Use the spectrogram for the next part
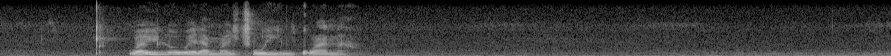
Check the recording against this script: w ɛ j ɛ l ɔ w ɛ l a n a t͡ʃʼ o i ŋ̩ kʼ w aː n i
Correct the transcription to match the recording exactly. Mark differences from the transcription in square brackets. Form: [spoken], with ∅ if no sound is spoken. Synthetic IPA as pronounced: w [a] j [i] l ɔ w ɛ l a [m] a t͡ʃʼ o i ŋ̩ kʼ w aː n [a]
